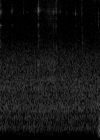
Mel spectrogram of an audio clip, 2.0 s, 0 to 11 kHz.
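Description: Steady low room hiss with a few faint, small ticks as fingers work a plastic insulating tab out of the battery compartment of a Boya BY-M1 Pro lavalier microphone.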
